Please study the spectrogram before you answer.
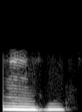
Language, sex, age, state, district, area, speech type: Manipuri, female, 18-30, Manipur, Kangpokpi, rural, conversation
